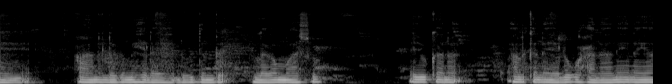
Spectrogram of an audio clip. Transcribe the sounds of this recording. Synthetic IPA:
ɛː | ʔaːnɐlɐɣɐmɐɦɛlaːjɦɐd̪ɪɣʊd̪ɐmbɛlɐɣɐmaːʃɔ | ʔɐjʊkʰɐnɐhɐlkʰɐnɐjaːlʊɣʊħɑnaːnɛjnɐjaː

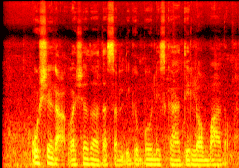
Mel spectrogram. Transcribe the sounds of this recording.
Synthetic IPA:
ʔʊʃɛɡʕɑ̰βɐʃɐðaːðɐsɐldɪɡɔbɔːliːskʰɐhɐd̪iːlɔːbaʕðɔ̰

